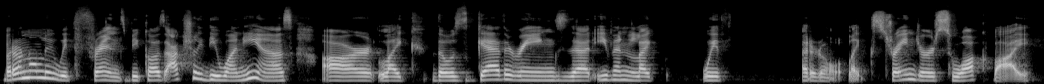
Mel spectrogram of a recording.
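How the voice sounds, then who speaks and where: An Italian woman co-hosting a podcast chats casually in an Italian accent, her mid-range voice animated but unhurried. She often hesitates, reaching for words with "like" and checking in with "right?".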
